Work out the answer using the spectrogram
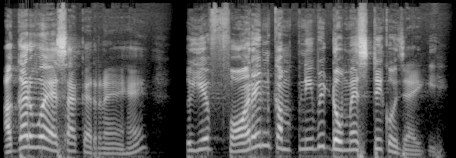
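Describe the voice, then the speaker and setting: A male tax lecturer with an Indian English accent, speaking in a high, bright and crisp voice. He talks at an unhurried pace, walking the class through each point and putting questions to them. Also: very animated. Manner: explains step by step, asking the class questions; mixes English phrases into his speech.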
